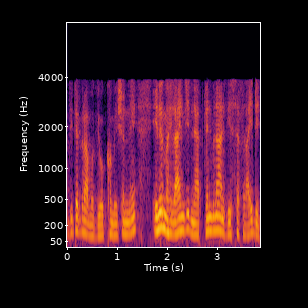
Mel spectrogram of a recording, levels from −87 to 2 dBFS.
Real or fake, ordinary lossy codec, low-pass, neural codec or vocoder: fake; AAC, 16 kbps; 7.2 kHz; codec, 16 kHz in and 24 kHz out, 0.6 kbps, FocalCodec, streaming, 2048 codes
